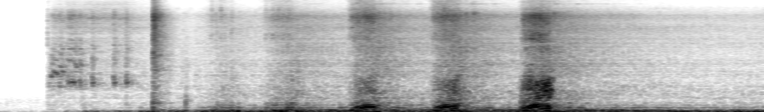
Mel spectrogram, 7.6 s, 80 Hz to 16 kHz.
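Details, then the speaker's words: 1985 Honda VF700F V4, hot engine after carb rebuild and new pulse generators: steady idle with quick throttle blips, revs drop straight back to even idle without hanging up; mixture seems neither lean nor rich. "good idle comes right back down so I don't think it's lean I don't think it's rich"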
